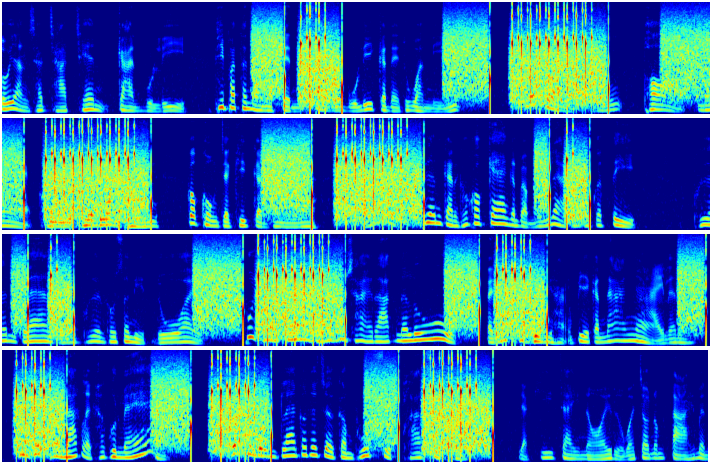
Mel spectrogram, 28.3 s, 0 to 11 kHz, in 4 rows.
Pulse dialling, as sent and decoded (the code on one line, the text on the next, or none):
3 / 9 / 10 / 8 / 1 / 1 / 8 / 4 / 4 / 5 / 6
3 9 0 8 1 1 8 4 4 5 6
